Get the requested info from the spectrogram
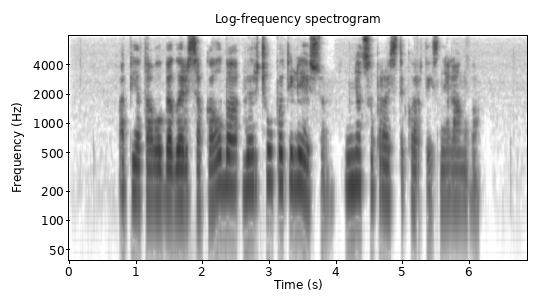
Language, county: Lithuanian, Panevėžys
